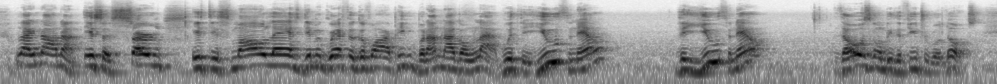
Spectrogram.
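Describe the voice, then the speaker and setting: With noticeable background noise behind it, an animated voice in an American accent moves at a moderate pace with lively intonation. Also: man, high pitch for a man. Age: 30s. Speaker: commentary YouTuber. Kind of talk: reaction commentary.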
